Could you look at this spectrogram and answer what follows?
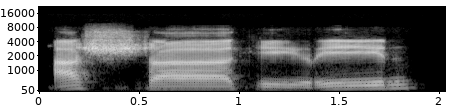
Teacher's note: alif lam syamsiah karena tidak dibaca langsung masuk ke huruf berikutnya yaitu SY ditandai syinnya ada tasdidnya tasdid dibaca dobel syin fathah berdiri Mad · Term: alif lam syamsiyah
